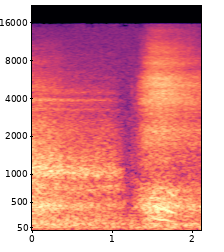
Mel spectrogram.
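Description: A man breathing faintly: a long breath out that fades away over the first second, then a short breath in near the end.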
